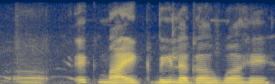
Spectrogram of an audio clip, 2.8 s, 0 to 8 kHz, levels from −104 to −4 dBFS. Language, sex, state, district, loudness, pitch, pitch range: Hindi, female, Madhya Pradesh, Bhopal, -19 LUFS, 195 Hz, 190-205 Hz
